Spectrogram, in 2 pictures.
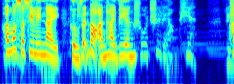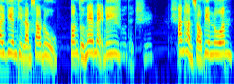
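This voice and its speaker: A stubborn middle-aged mother who swears by home remedies, coaxing and self-assured, voiced by a woman reading the story. Her voice sits high and bossy. Soft music runs underneath. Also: a little slow, pauses often. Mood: smug.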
